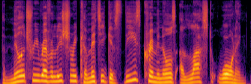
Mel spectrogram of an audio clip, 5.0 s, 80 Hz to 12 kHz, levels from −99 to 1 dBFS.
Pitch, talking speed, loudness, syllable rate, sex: 175 Hz, 120 wpm, -17 LUFS, 5.4 syllables/s, male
